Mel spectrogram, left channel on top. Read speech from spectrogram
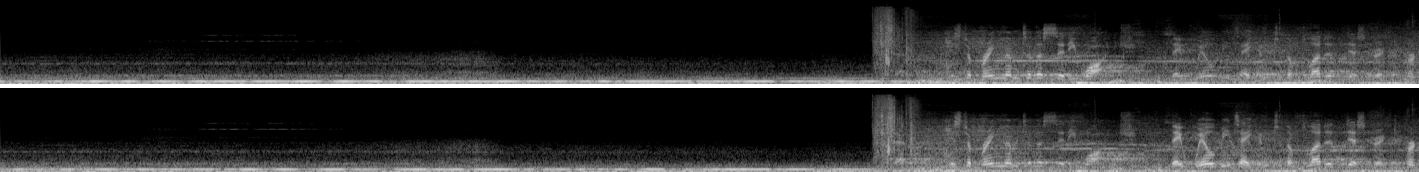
is to bring them to the City Watch. They will be taken to the flooded district for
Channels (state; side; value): normal; both; correlation 0.34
